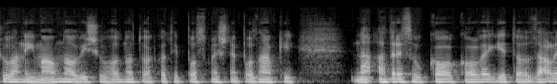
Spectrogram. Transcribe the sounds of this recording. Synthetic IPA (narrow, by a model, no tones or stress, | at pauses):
ṵːʋanḭːɣmaɔmnɔɦɔʋiʃːṵːɦɔd̪nɔt̪uakɔt̪ɪɛpɔsmɛʃnɛ̰ːpɔznaːʊki | naʔad̪ɾɛsukɔɦɔkɔlʋɛɡjɛt̪ɔza̰ːlɛ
